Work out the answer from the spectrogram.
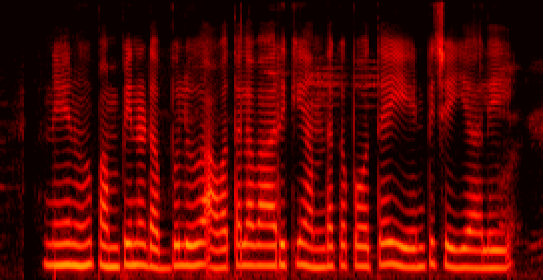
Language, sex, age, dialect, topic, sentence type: Telugu, female, 18-24, Utterandhra, banking, question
